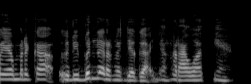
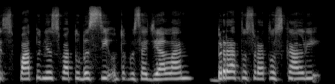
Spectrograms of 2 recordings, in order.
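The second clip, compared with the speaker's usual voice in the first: ordinary delivery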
